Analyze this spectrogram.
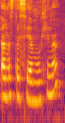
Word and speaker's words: Anastasia Mukhina: would like it the way it should be pronounced and stated. Okay. My name is Anastasia Mukhina, and You're a painter.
